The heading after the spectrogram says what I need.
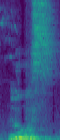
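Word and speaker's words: luz: If I write a word like, let's say, L-U-Z, how do you mention it? Lose.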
